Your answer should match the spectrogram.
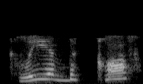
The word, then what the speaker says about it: Kliavkoff: The Pac-12 has hired a commissioner, George Kliavkoff. Did I pronounce that correctly? The head of the old MGM. – Yeah.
